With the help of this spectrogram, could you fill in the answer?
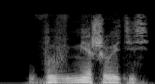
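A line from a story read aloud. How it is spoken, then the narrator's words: Low-voiced rebuke. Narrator (Russian): вполголоса одернул его Нолан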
